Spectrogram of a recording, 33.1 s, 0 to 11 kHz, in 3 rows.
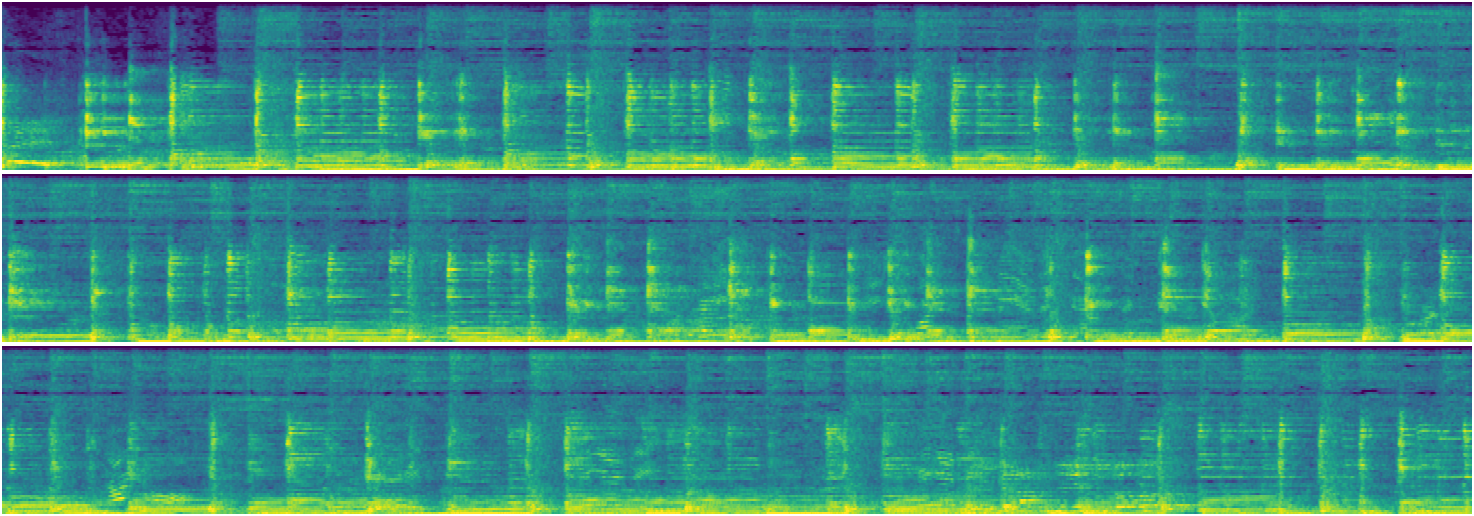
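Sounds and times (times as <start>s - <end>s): electric guitar: 0.0s - 33.0s
electric bass: 0.6s - 33.0s
keyboard: 1.0s - 33.0s
drum beat: 1.3s - 33.0s.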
